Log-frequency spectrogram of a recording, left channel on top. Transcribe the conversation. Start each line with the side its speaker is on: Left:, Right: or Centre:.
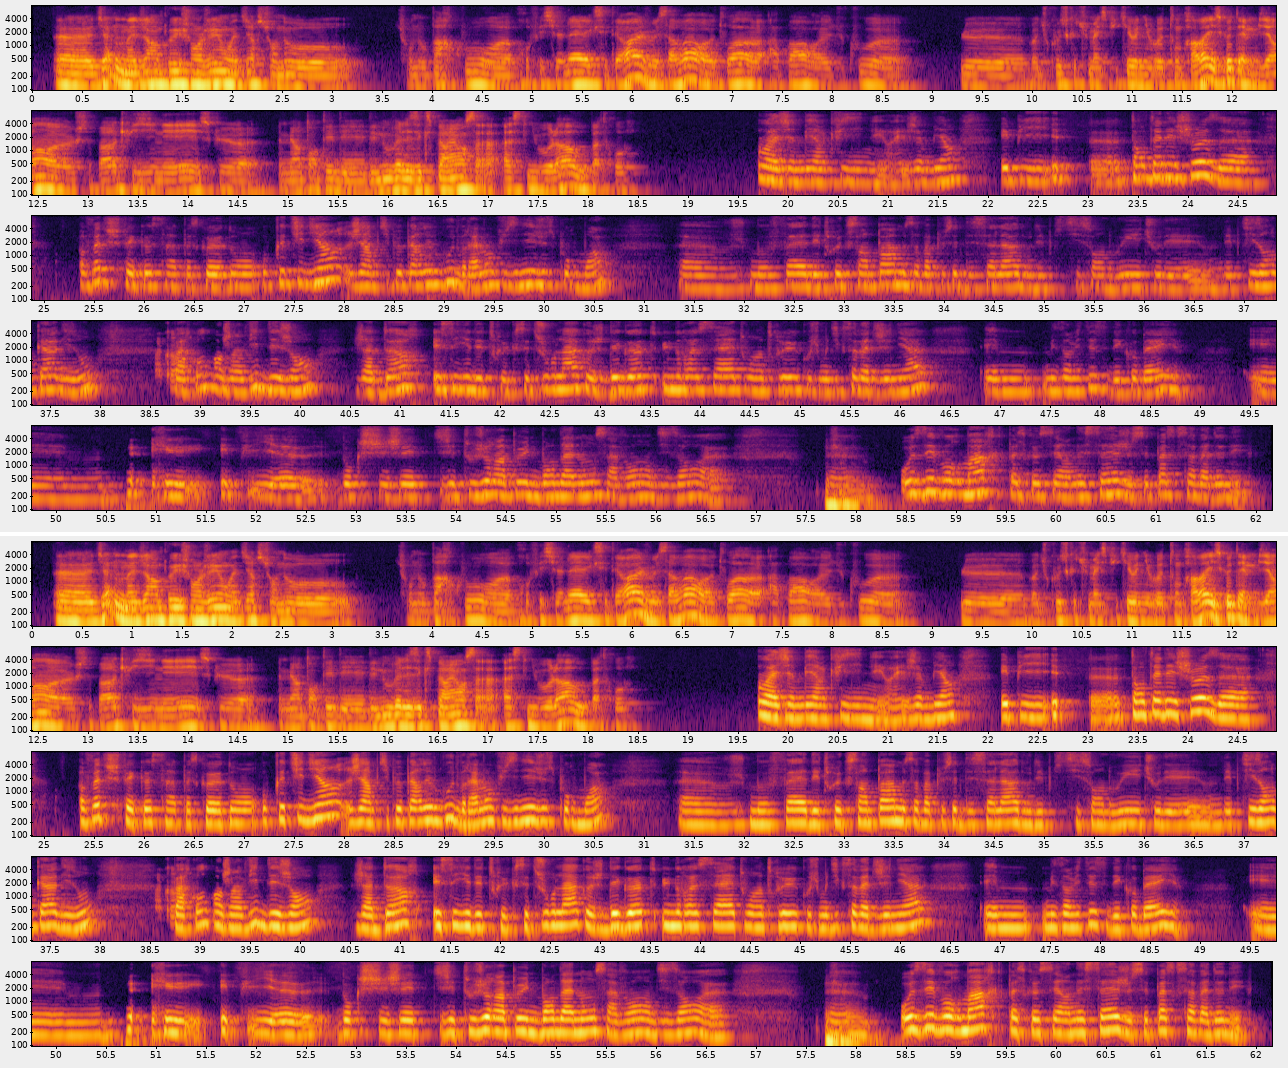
Centre: Euh, Diane, on a déjà un peu échangé, on va dire, sur nos, sur nos parcours euh, professionnels, etc. Je voulais savoir, euh, toi, euh, à part euh, du coup, euh, le, bah, du coup, ce que tu m'as expliqué au niveau de ton travail, est-ce que tu aimes bien, euh, je sais pas, cuisiner? Est-ce que tu aimes bien tenter des, des nouvelles expériences à, à ce niveau-là ou pas trop?
Right: Ouais, j'aime bien cuisiner, ouais, j'aime bien. Et puis, euh, tenter des choses, euh, en fait, je fais que ça, parce que dans- au quotidien, j'ai un petit peu perdu le goût de vraiment cuisiner juste pour moi. Euh, je me fais des trucs sympas, mais ça va plus être des salades ou des petits sandwichs ou des, des petits encas, disons.
Centre: D'accord.
Right: Par contre, quand j'invite des gens, j'adore essayer des trucs. C'est toujours là que je dégote une recette ou un truc où je me dis que ça va être génial. Et m- mes invités, c'est des cobayes. Et <laughs> et et puis, heu, donc je j'ai j'ai toujours un peu une bande-annonce avant en disant, heu,
Centre: <laughs>
Right: hem: «Osez vos remarques parce que c'est un essai, je ne sais pas ce que ça va donner».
